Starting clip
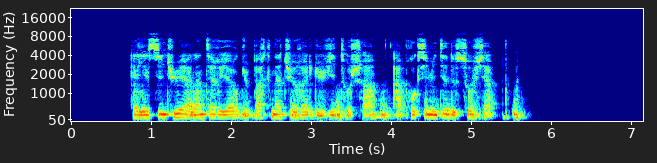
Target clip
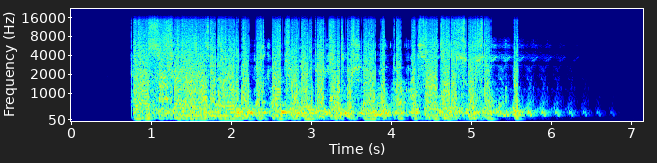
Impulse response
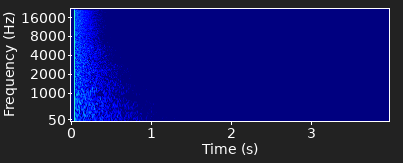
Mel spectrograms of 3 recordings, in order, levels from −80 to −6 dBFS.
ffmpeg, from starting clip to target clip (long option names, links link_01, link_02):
-af "aecho=1:1:172|344|516|688|860|1032|1204:0.251|0.148|0.0874|0.0516|0.0304|0.018|0.0106,aeval=exprs='(mod(12.6*val(0)+1,2)-1)/12.6':channel_layout=same,afreqshift=78,aresample=32000,aresample=44100"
